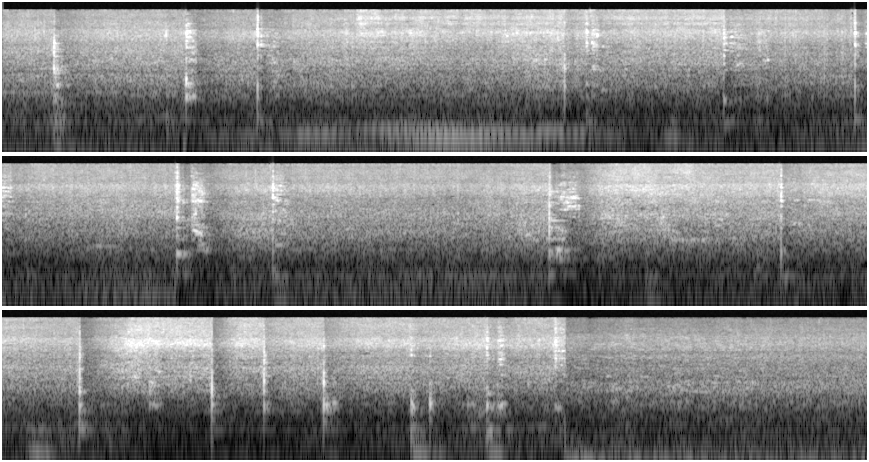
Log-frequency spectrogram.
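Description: Pork pieces frying in a pan with soy sauce and other seasonings, sizzling steadily while a spatula stirs them, scraping and clicking irregularly against the pan.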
